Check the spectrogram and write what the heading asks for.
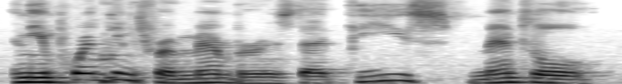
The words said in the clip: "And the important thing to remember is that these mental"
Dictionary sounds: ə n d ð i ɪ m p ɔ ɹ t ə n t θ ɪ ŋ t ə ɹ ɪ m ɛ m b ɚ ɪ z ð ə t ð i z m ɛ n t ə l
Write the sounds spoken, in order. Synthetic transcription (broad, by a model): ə n ð i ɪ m p ɔ ɹ t n θ ɪ ŋ t ə ɹ ɪ m ɛ m b ɚ ɪ z ð ə t ð i z m ɛ n t l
